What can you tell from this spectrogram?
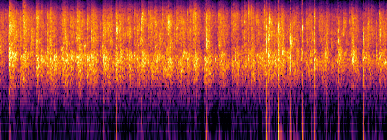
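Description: Audience applauding: many people clapping together, breaking out all at once.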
